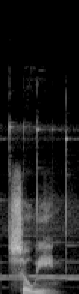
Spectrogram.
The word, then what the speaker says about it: Samhain: Samhain, pronounced Samhain.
